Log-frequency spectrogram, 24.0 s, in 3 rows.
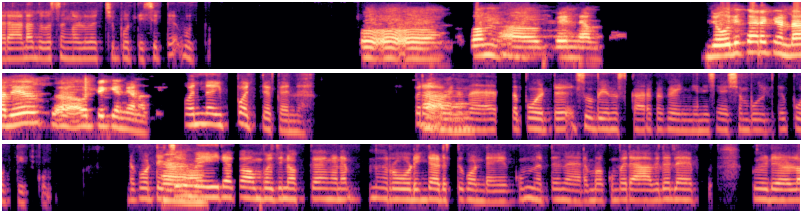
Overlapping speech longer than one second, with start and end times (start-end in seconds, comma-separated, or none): none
